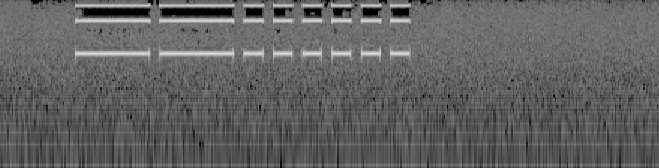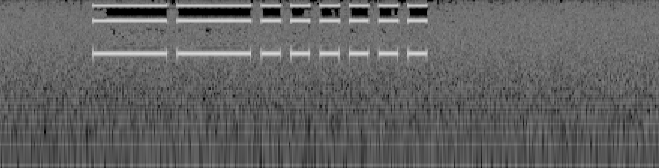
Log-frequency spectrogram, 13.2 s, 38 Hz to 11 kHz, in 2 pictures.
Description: Beep code, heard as beeps from a small speaker, played twice, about 1800 Hz. 2 long, 6 short.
